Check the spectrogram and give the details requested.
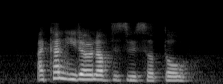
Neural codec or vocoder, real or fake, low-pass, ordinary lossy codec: codec, 16 kHz, 0.2 kbps, FocalCodec; fake; 7.2 kHz; none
